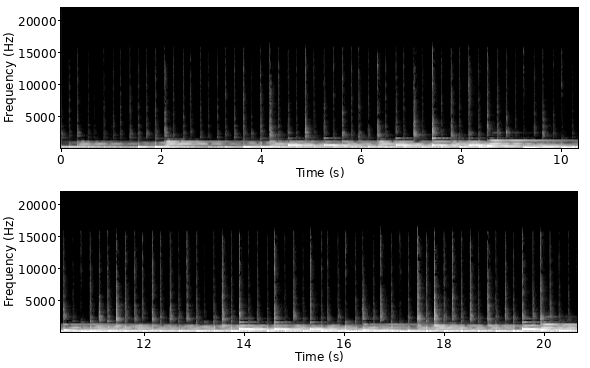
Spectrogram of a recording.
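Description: Handpan played by hand in a slow improvisation: struck steel notes ring on and overlap one another. About halfway through, a deep low note joins, struck again every second or so in pairs.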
